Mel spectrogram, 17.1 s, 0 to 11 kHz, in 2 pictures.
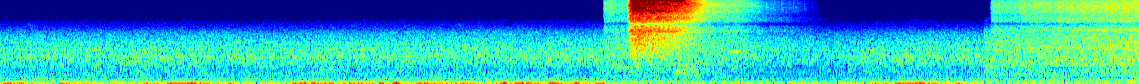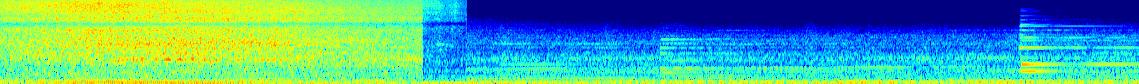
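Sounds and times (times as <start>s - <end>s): low rumble: 0.0s - 17.0s
bus engine humming: 4.4s - 16.3s
air brakes hissing: 4.6s - 5.9s, 7.4s - 12.0s.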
